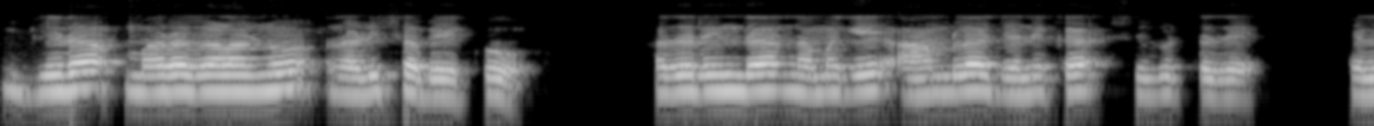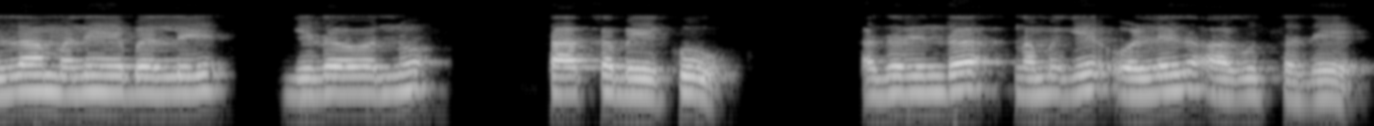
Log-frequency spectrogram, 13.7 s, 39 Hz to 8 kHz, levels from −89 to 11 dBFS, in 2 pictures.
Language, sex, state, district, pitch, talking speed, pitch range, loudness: Kannada, male, Karnataka, Bijapur, 165 Hz, 65 wpm, 150-170 Hz, -16 LUFS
